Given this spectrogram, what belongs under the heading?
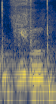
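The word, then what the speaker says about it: Beauton: Please state your name and spell it for the record. Buten Jr., last name B-E-A-U-T-O-N. And your affiliation? I'm a sergeant with the Connecticut State Police. Sergeant Buten, you may be seated.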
